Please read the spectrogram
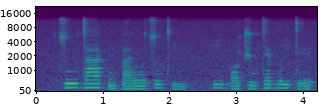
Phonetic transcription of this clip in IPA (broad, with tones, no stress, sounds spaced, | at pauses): t͡s uː˦ d aː˦ k ũ˨ k͡p a˨ ɾ oː˨ t͡s u˦ tʰ i˨ | i˦ b ɔ˨ t͡ʃ u˨ t ɛ˦ ɡʷ iː˦ t ɪ˨˦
